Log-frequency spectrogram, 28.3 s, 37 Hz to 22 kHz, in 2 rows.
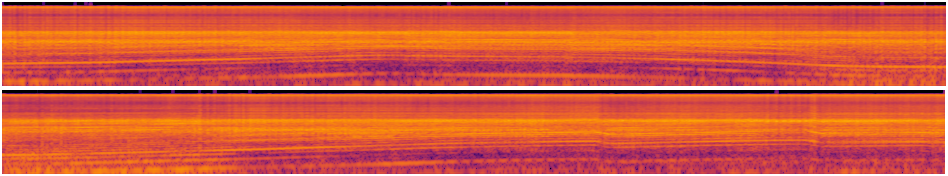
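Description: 2009 Kawasaki ZX-6R's inline-four engine under way on a race track: it revs up, falls to its lowest revs about halfway through, then pulls up again with two quick upshifts near the end. Heard from the bike's tail over steady wind rush.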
